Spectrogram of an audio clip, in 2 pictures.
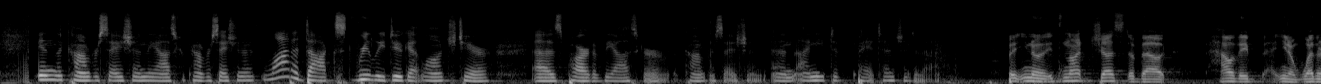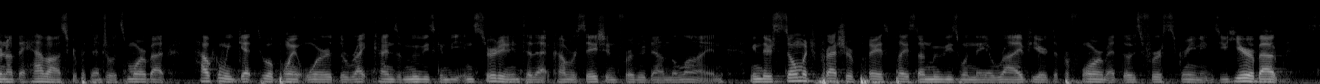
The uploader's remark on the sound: Screen Talk came to Park City for the Sundance Film Festival this week. Live recording of the latest episode, which took place in front of a sold-out crowd at the Airbnb Haus on Main Street.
